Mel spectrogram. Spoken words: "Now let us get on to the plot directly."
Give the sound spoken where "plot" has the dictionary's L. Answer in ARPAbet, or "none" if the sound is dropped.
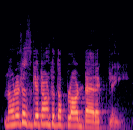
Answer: L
